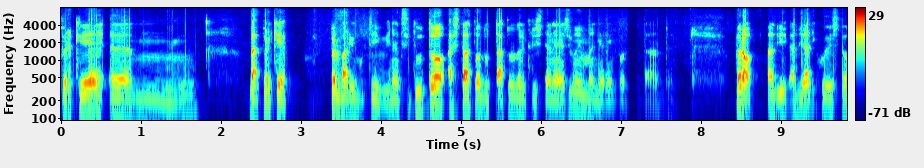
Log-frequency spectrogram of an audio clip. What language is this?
Italian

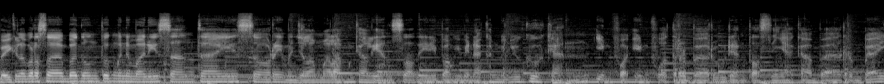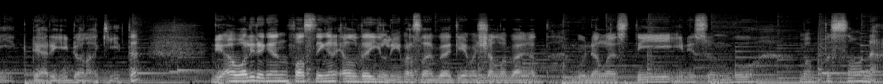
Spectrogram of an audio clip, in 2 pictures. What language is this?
Indonesian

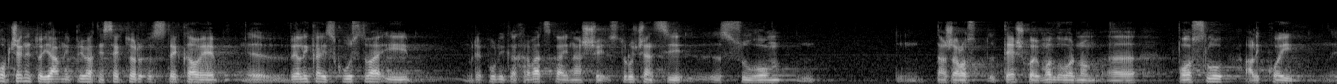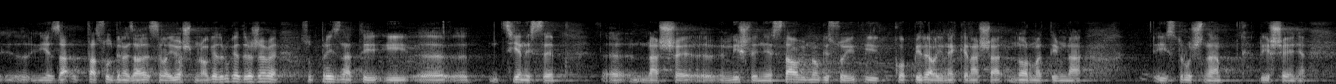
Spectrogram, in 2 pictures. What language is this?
Croatian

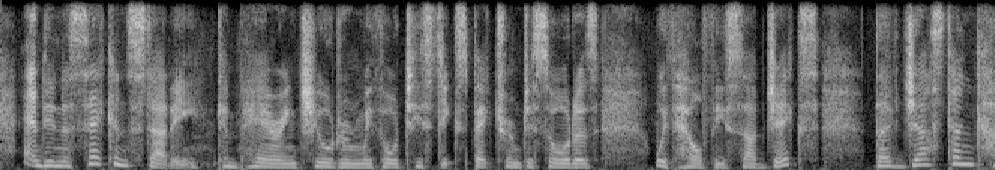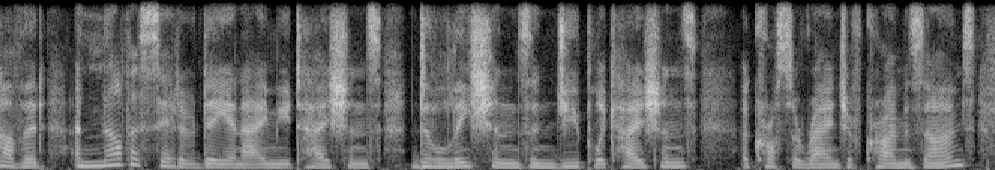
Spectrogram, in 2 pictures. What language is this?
English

